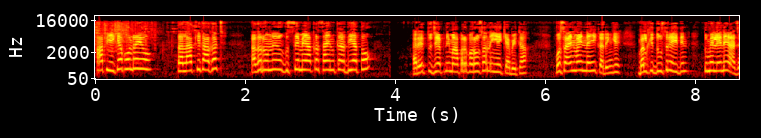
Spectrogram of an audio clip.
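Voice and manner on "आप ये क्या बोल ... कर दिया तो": higher-pitched, alarmed questioning; worried daughter's startled questions; shocked alarm. Acted. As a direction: react aghast to mother's plan. Daughter shocked at divorce papers plan.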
